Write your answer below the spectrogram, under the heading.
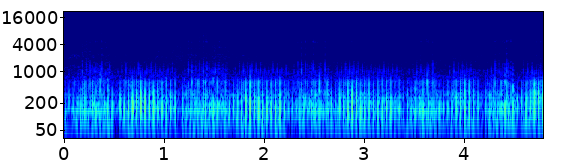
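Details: A pet cat, held and spooned, purring hard: a low, throaty vibrating drone that swells and eases with each breath, about every second.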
